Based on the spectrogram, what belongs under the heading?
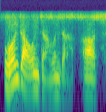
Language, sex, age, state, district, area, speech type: Nepali, male, 60+, West Bengal, Kalimpong, rural, conversation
